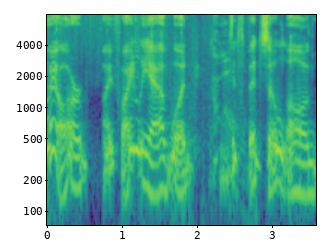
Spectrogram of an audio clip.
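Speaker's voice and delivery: overjoyed, weepy, tearful, joyful sobbing. Voicing Ryan after he finally gets an arm: Ryan crying tears of joy. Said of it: "crying out of te-, tears of joy".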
